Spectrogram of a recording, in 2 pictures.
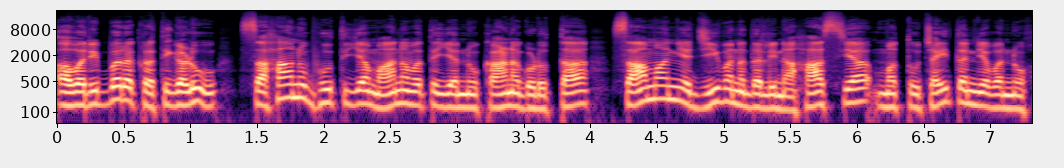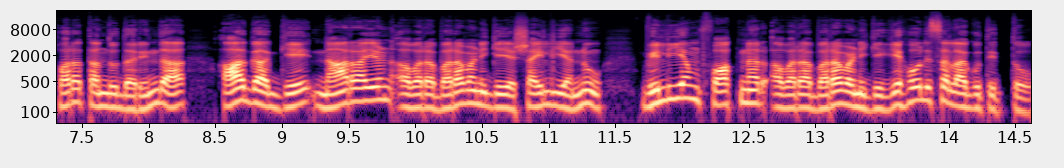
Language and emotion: Kannada, neutral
